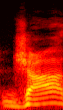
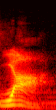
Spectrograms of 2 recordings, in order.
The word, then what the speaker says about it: ja: said Angela Merkel said ja to the Bundesliga returning it's pronounced yah not JA so uh I clearly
